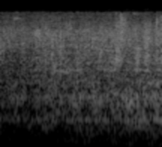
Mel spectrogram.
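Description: Soy sauce pours into prawn noodles in a steady, close liquid stream, a continuous wet trickle lasting just over a second with no voices.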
